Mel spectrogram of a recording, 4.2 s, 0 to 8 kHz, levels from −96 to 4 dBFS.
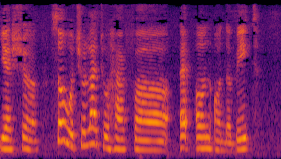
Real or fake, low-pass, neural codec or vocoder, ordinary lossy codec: real; 7.2 kHz; none; MP3, 32 kbps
